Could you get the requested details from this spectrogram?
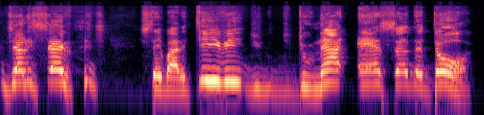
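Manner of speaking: ordinary delivery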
